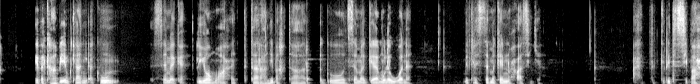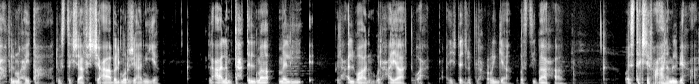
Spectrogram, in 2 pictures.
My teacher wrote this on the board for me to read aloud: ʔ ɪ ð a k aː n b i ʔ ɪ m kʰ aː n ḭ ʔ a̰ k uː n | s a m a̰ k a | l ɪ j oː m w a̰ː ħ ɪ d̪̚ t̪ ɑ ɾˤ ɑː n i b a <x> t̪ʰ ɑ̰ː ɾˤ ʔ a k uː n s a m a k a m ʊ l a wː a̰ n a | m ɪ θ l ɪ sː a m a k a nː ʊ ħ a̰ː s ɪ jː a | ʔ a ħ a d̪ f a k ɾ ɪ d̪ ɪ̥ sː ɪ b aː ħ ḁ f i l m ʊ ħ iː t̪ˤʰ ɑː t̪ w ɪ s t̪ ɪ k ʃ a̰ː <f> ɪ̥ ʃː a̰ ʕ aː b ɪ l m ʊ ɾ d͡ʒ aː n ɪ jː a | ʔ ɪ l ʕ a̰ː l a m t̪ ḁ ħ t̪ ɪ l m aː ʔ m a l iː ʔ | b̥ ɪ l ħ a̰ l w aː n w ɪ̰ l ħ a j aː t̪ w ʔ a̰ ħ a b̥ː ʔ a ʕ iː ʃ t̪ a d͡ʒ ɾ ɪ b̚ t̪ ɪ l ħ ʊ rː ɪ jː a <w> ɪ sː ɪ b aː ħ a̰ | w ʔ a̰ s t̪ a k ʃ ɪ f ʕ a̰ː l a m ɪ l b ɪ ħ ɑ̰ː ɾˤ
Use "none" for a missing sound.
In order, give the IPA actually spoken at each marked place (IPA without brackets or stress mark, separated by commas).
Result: x, f, w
